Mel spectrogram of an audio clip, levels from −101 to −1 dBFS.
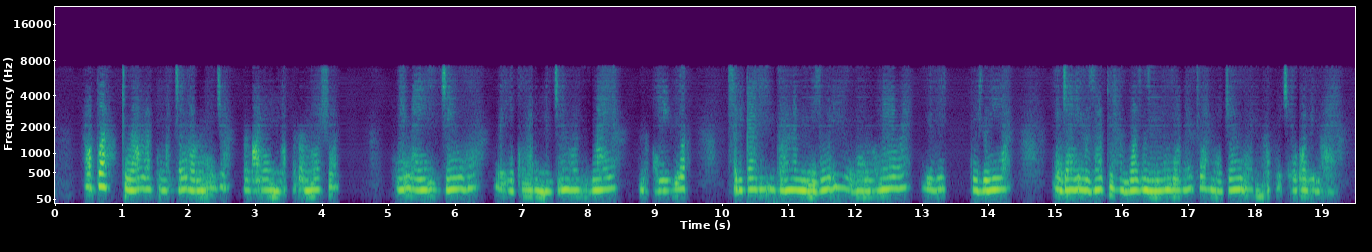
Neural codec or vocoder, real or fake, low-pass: codec, 44.1 kHz, 0.9 kbps, DAC; fake; 7.2 kHz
